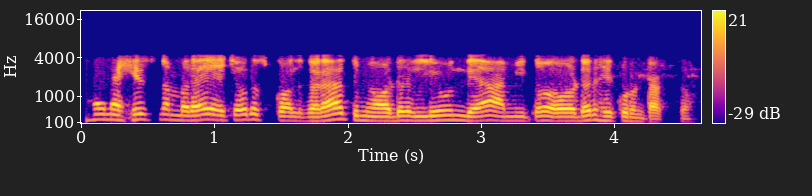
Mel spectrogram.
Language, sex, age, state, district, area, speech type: Marathi, male, 18-30, Maharashtra, Washim, urban, conversation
